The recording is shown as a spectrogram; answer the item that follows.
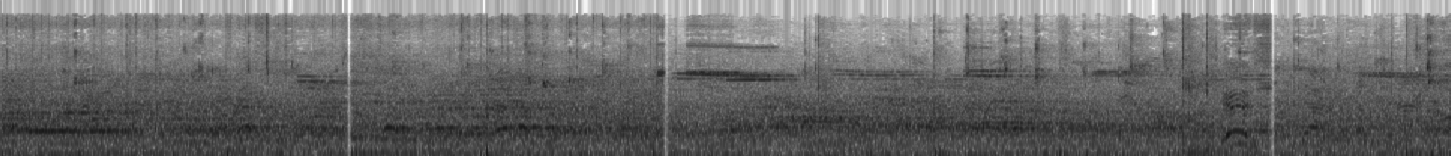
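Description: Volleyball tournament hall din: many voices from players and spectators across the courts, echoing in the large room, with sharp smacks of volleyballs being passed and hit. Sneakers squeak on the court about twelve seconds in.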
